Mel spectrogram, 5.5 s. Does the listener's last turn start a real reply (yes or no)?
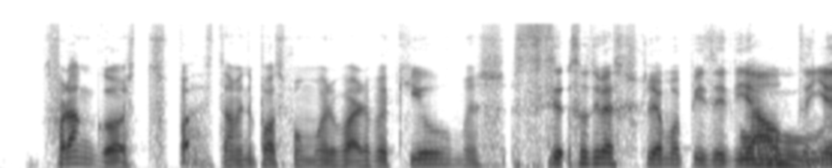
no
